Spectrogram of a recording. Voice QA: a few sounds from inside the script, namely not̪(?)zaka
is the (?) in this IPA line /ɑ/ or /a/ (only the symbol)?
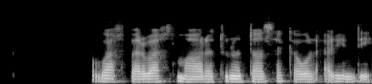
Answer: ɑ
